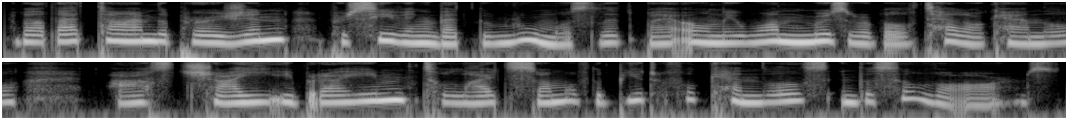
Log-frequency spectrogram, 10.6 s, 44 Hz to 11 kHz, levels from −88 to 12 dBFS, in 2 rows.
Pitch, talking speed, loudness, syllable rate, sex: 210 Hz, 175 wpm, -19 LUFS, 5.0 syllables/s, female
